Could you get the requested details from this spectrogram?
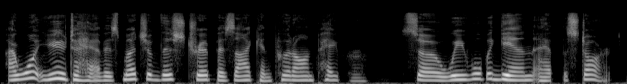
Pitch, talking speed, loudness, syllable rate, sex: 205 Hz, 220 wpm, -20 LUFS, 4.4 syllables/s, female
